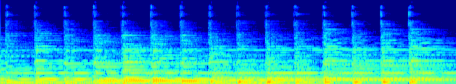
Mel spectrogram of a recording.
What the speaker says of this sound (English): I'm going to teach you a strumming pattern, and it's going to be just down strums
